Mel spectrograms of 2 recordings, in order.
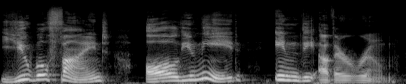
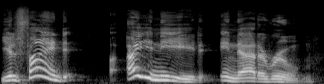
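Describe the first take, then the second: First: It is said in the speaker's plain accent. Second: It is said in a put-on Scottish-like accent.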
